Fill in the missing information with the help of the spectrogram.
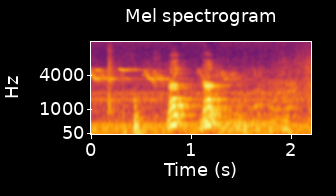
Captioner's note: distant barking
